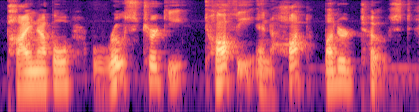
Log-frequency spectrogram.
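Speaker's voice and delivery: plain reading voice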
